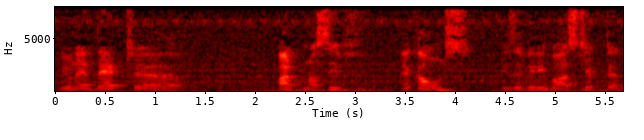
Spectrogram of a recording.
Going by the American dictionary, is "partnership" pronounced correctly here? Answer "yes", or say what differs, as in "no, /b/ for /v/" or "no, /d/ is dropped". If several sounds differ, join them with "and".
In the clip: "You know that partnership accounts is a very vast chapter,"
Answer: no, /s/ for /ʃ/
